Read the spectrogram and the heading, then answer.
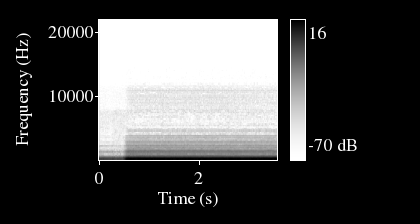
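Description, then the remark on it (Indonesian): A steady, buzzy synthesizer oscillator tone holds one low pitch, starting softer then jumping louder after half a second and sustaining evenly with bright harmonics, no voices. “Ya ini sih bunyi bunyi osilator kayak gini.”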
